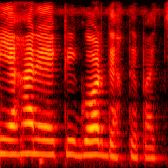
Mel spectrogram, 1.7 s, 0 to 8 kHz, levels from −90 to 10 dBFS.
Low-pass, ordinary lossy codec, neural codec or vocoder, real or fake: none; none; none; real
